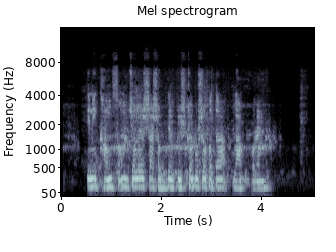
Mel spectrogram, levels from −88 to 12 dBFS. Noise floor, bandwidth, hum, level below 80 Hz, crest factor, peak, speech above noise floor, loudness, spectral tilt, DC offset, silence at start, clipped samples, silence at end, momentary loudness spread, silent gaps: -53 dBFS; 7.4 kHz; none; -58 dBFS; 16 dB; -2 dBFS; 36 dB; -17 LUFS; -5.5 dB/octave; under 0.1%; 0.55 s; under 0.1%; 0.8 s; 6 LU; none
